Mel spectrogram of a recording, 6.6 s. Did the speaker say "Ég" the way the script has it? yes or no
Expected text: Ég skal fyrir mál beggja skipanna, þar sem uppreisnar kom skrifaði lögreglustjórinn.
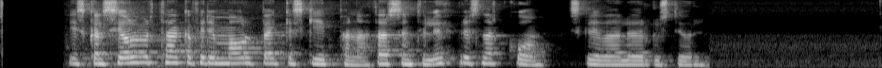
yes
